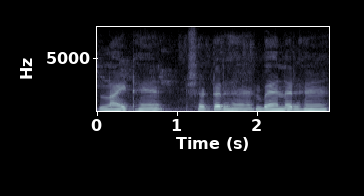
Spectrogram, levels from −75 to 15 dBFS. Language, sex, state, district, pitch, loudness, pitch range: Chhattisgarhi, male, Chhattisgarh, Balrampur, 150 Hz, -16 LUFS, 140-155 Hz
